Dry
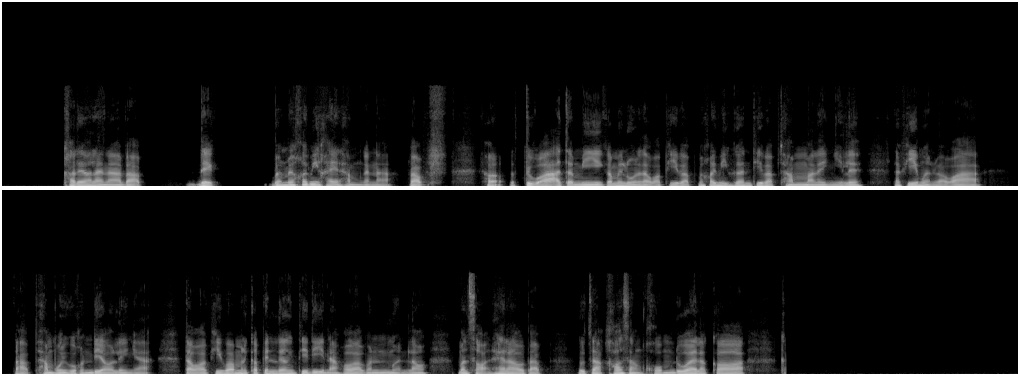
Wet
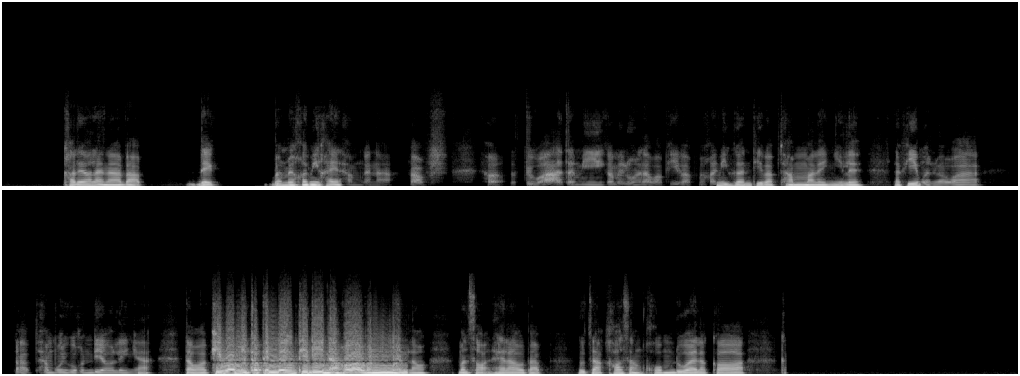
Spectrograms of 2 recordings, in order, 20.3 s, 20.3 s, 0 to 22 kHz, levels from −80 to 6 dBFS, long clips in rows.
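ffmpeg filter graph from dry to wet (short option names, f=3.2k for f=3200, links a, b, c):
-filter_complex "[0:a]asettb=1/sr,asplit=3[a][b][c];[a]atrim=end=3.384[d];[b]atrim=start=3.38:end=7.15,asetpts=PTS-STARTPTS,afade=t=in:d=0.004:c=qsin,afade=t=out:st=3.766:d=0.004:c=qsin,flanger=delay=17:depth=3.8:speed=2.9,highpass=1.1k[e];[c]atrim=start=7.146[f];[d][e]acrossfade=d=0.004:c1=hsin:c2=qsin[g];[g][f]acrossfade=d=0.004:c1=qsin:c2=hsin,asettb=1/sr,asplit=3[h][i][j];[h]atrim=end=9.174[k];[i]atrim=start=9.17:end=11.52,asetpts=PTS-STARTPTS,afade=t=in:d=0.004:c=qsin,afade=t=out:st=2.346:d=0.004:c=qsin,highpass=560,lowpass=6.8k,equalizer=f=1k:w=1.3:g=-14,aecho=1:1:6.2:0.77,atrim=end_sample=103635[l];[j]atrim=start=11.516[m];[k][l]acrossfade=d=0.004:c1=hsin:c2=qsin[n];[n][m]acrossfade=d=0.004:c1=qsin:c2=hsin,asettb=1/sr,asplit=3[o][p][q];[o]atrim=end=12.264[r];[p]atrim=start=12.26:end=14.21,asetpts=PTS-STARTPTS,afade=t=in:d=0.004:c=qsin,afade=t=out:st=1.946:d=0.004:c=qsin,asplit=2[s][t];[t]highpass=f=720:p=1,volume=37dB,asoftclip=type=tanh:threshold=-7.5dB[u];[s][u]amix=inputs=2:normalize=0,lowpass=f=2.9k:p=1,volume=-6dB,asuperstop=centerf=1500:order=20:qfactor=5.3[v];[q]atrim=start=14.206[w];[r][v]acrossfade=d=0.004:c1=hsin:c2=qsin[x];[x][w]acrossfade=d=0.004:c1=qsin:c2=hsin,lowpass=f=8.4k:w=0.5412,lowpass=f=8.4k:w=1.3066,equalizer=f=190:w=2.9:g=7,aecho=1:1:3.7:0.35"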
